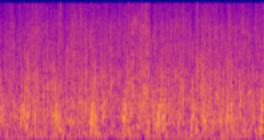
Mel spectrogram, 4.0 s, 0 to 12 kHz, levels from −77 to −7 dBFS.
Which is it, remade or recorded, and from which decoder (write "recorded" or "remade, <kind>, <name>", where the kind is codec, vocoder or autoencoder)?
recorded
